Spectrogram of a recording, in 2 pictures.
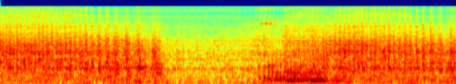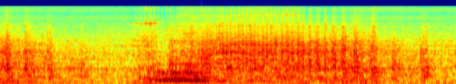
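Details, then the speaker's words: Honda Beat FI scooter (owner complains of rough starter) idling with a coarse, gravelly rumble from the CVT that swells on each throttle blip; mechanic suspects worn, damaged CVT pulley shaft bearing; rough CVT noise. "supaya teman-teman dan konsumen lain bisa mendengarkan suara kasar pada bagian CVT pada motor Beat starter kasar yang sedang mekanik bengkel kerjakan ini ada masalah pada bagian mana"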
